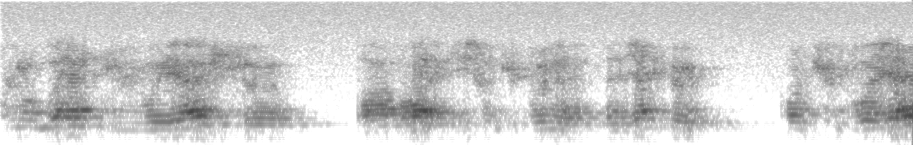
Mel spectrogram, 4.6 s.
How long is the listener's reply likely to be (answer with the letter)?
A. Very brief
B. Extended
A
